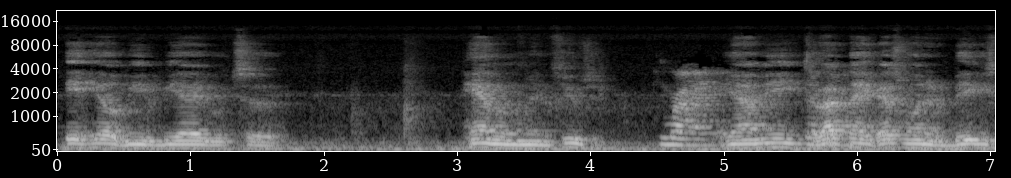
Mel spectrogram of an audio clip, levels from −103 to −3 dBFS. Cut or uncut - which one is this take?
uncut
